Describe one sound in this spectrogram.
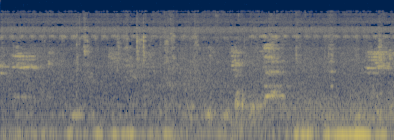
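Corn husks rustle and crackle as they are peeled.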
